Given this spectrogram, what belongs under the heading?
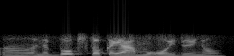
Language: Manipuri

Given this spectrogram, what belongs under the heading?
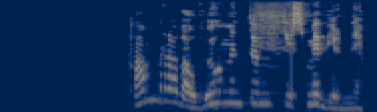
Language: Icelandic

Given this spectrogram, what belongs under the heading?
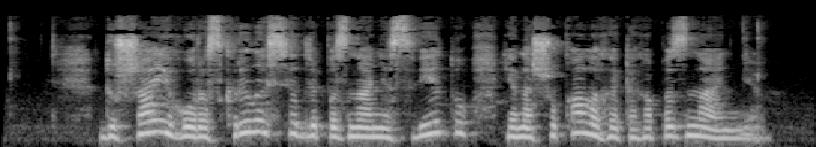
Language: Belarusian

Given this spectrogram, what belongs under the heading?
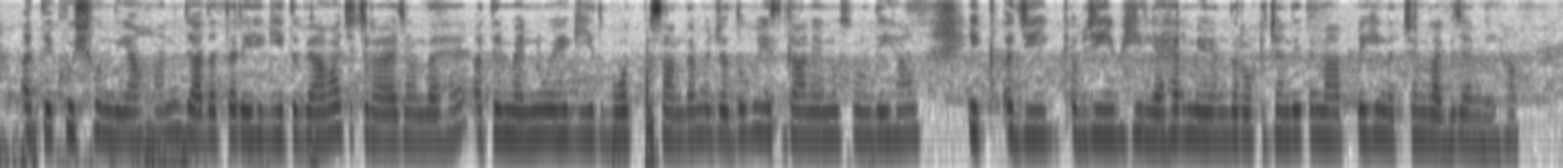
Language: Punjabi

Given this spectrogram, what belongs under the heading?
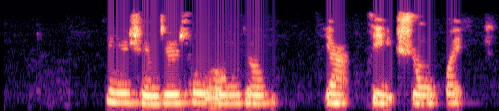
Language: Chinese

